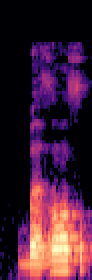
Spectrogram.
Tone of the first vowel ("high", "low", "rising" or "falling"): low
